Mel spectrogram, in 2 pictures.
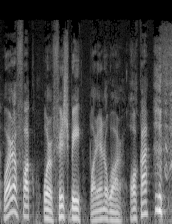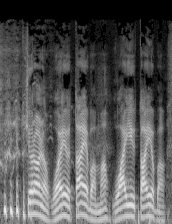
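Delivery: put-on angry Tony Montana Cuban accent; scoffing in a Cuban accent; Scarface Cuban accent. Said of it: "What if Scarface met Robert Shaw".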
